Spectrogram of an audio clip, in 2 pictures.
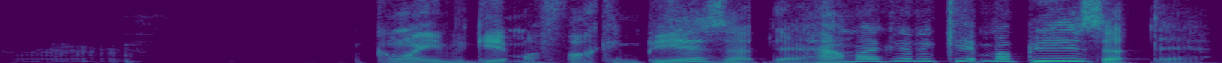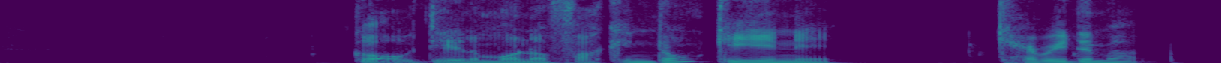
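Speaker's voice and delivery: put-on London Cockney accent, high and swooping. Speaker trying a cockney accent after a weak british one: cockney accent. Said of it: "I could do a Cockney one".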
